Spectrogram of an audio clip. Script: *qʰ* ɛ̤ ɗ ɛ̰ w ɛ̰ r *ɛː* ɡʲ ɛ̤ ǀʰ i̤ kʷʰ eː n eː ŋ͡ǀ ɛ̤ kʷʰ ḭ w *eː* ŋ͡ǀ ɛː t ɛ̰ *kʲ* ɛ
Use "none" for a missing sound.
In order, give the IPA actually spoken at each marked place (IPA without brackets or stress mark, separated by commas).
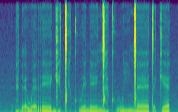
ʔ, eː, iː, kʲ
